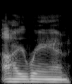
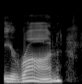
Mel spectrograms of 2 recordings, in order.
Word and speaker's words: Iran: First of all, anybody that continues to pronounce it Iran, especially if they are in the government where it's not pronounced Iran, it's pronounced Iran, and anyone in the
